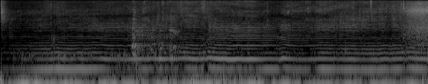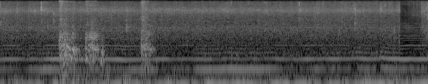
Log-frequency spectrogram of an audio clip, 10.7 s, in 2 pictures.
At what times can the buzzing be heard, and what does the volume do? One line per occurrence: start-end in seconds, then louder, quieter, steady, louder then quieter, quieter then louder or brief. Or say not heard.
0.0-10.6 steady.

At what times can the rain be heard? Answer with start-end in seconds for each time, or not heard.
5.0-10.6.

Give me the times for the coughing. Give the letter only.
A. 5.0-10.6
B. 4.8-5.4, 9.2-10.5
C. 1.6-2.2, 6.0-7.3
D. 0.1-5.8
C.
